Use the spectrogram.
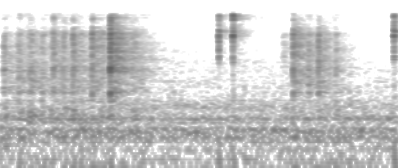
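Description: Computer keyboard typing while text is deleted: quick, light key taps in a short irregular run, close and fairly quiet.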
